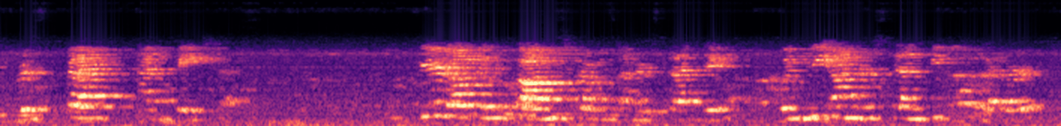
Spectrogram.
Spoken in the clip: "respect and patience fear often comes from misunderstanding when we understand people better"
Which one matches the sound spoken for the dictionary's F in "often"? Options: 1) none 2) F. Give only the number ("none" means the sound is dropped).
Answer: 1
